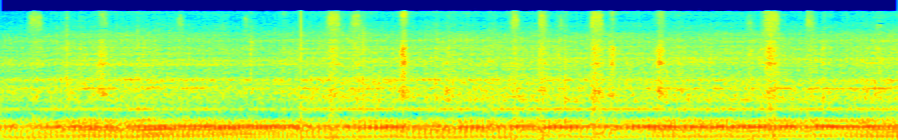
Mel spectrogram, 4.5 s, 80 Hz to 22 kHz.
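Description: KTM RC200's single-cylinder engine running at a steady pitch under way, with scattered knocks and clatter from the bike riding over a rough track.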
